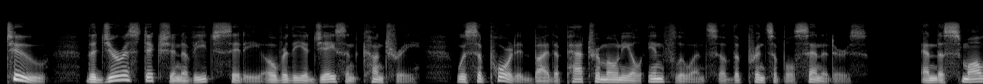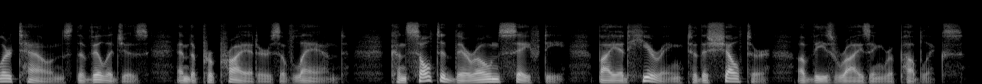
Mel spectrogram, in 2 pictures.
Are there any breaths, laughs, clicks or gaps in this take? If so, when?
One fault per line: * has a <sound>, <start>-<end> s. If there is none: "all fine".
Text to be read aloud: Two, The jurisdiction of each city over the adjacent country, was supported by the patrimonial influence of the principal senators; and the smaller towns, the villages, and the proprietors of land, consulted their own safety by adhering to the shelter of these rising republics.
all fine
